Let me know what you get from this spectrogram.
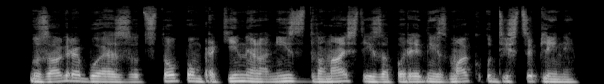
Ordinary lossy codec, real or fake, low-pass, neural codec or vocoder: MP3, 64 kbps; real; 19.8 kHz; none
